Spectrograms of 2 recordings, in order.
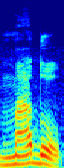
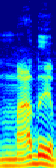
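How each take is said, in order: First: The final d is followed by an 'o' vowel. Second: The final d ends with a short light bounce. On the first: The speaker calls it wrong. "এখানে মাদো কখনোই বলতে পারবেন না" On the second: The speaker calls it right. "মাদে বলতে হবে"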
